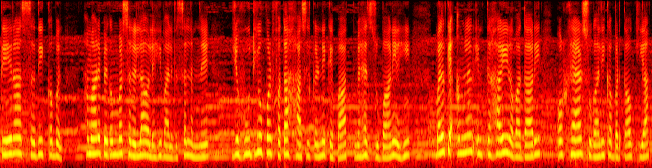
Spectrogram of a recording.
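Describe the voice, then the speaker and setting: A woman's voice: on the high side, measured pace. A woman narrating a scripted historical speech in a formal, declamatory manner. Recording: music behind the voice. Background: clear background music.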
